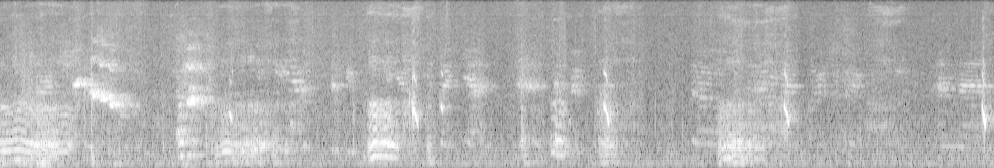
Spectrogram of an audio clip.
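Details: A litter of five blenheim Cavalier King Charles Spaniel puppies, born at New Year's, settling into their new big pen at home. High, thin whimpers and rising squeaks repeat every second or two over soft rustling and faint voices.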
